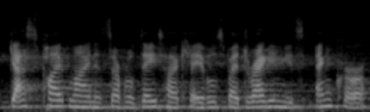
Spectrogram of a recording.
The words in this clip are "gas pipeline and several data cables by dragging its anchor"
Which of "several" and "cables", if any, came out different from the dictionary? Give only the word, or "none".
none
